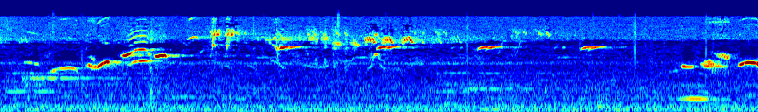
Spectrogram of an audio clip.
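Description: Small birds chirping: short, high notes and rising whistles, some repeated every half second or so.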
